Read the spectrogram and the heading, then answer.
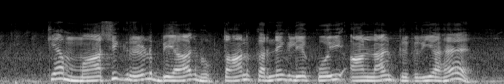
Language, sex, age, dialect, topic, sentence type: Hindi, male, 18-24, Marwari Dhudhari, banking, question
